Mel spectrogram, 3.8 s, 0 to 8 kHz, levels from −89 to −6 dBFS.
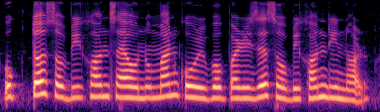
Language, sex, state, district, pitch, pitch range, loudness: Assamese, female, Assam, Kamrup Metropolitan, 270 Hz, 255-290 Hz, -18 LUFS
